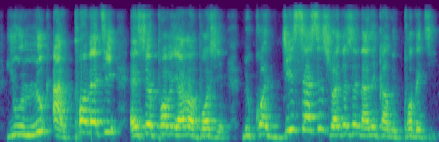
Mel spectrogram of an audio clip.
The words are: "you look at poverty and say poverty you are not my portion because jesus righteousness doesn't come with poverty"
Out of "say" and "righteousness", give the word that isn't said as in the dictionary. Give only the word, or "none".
righteousness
